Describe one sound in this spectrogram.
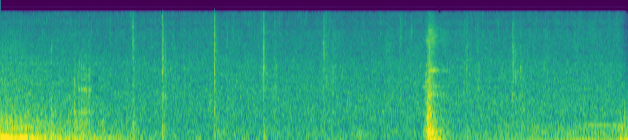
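Footsteps splash on wet pavement.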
